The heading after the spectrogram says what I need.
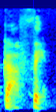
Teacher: la sílaba tónica de esta palabra es fe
